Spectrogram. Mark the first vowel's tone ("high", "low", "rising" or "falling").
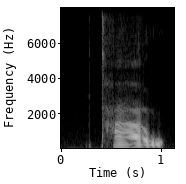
low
